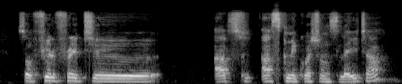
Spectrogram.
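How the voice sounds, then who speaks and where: A man speaks with a Kenyan accent. His voice is somewhat breathy. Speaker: public health worker, guest speaker. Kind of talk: presentation talk. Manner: halting, many fillers.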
